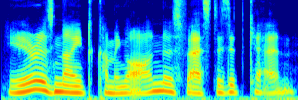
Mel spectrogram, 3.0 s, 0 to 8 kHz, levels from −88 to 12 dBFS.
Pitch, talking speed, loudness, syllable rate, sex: 160 Hz, 200 wpm, -17 LUFS, 4.2 syllables/s, female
